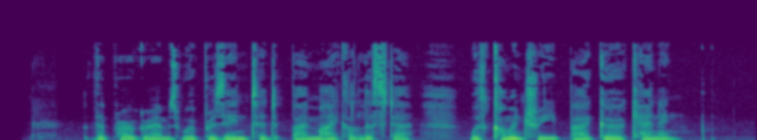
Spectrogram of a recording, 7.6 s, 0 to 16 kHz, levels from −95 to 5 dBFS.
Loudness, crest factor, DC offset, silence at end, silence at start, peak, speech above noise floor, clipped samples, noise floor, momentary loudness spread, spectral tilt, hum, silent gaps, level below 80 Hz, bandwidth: -25 LUFS; 26 dB; under 0.1%; 0.8 s; 0.85 s; 0 dBFS; 35 dB; under 0.1%; -60 dBFS; 11 LU; -5 dB/octave; none; none; -66 dBFS; 11.5 kHz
